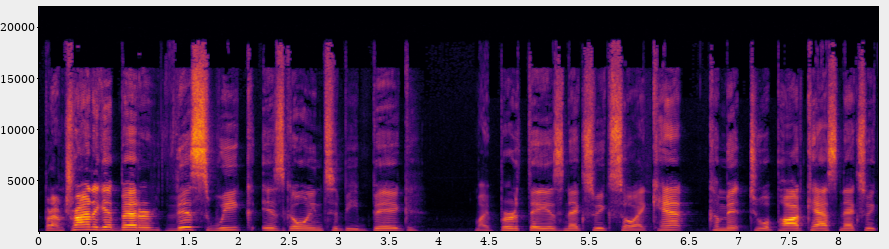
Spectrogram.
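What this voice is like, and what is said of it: Slightly off, under-the-weather voice. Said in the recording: “my voice is a little bit off, I'm feeling slightly under the weather”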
